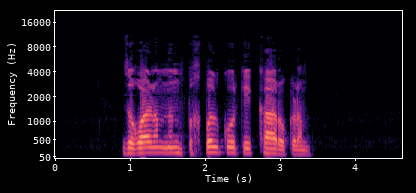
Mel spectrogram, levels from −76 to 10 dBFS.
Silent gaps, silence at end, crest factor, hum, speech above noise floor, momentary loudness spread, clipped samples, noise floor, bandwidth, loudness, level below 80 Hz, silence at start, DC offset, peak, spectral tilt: none; 1.25 s; 18 dB; none; 52 dB; 12 LU; under 0.1%; -66 dBFS; 11 kHz; -15 LUFS; -64 dBFS; 0.9 s; under 0.1%; 0 dBFS; -7 dB/octave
